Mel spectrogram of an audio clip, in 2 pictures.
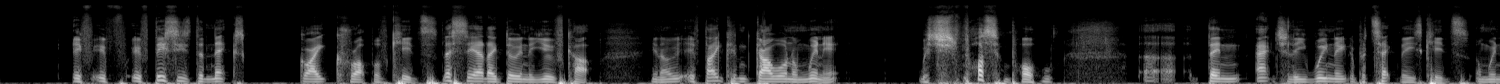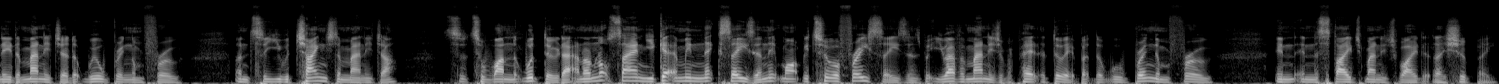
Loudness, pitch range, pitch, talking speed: -22 LUFS, 105-135 Hz, 120 Hz, 215 wpm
